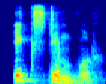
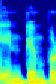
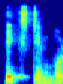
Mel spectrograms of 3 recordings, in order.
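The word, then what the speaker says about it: extempore: উত্তর হবে option C এক্সটেম্পোর আমি একটু উচ্চারণটা ভুল করেছিলাম আগে ইনটেম্পোর বলেছিলাম তো যাই হোক এক্সটেম্পোর এক্সটেম্পোর মানে হচ্ছে কোন রকম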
